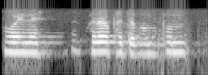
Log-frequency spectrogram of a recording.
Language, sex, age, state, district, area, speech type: Manipuri, female, 30-45, Manipur, Kakching, rural, conversation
